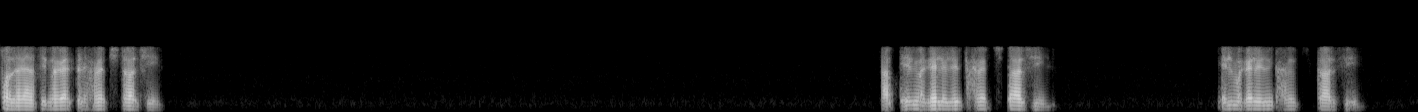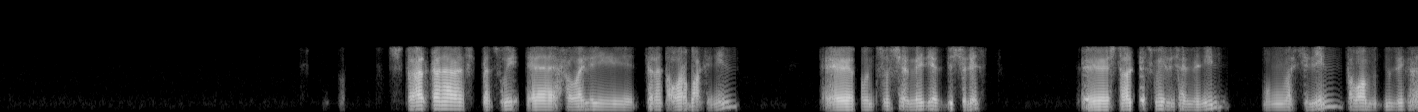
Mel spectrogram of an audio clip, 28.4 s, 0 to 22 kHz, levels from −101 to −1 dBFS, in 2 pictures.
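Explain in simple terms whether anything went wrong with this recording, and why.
The whole recording was squeezed through the Speex codec at a very low quality setting. Too little data was kept to rebuild the speech properly, so it sounds hoarse, buzzy and robotic. Nothing above about 3.8 kHz survives, which makes it dull and muffled.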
